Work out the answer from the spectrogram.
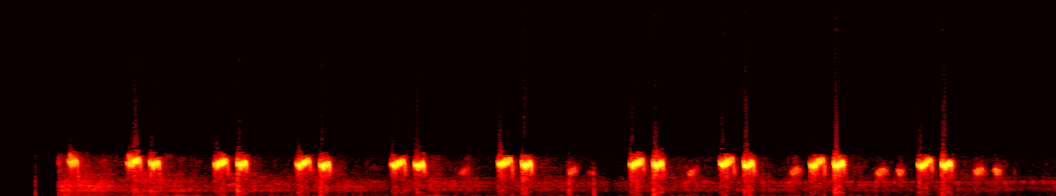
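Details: Common quail repeating bright paired notes with occasional fainter single notes between them, in a quiet setting.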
